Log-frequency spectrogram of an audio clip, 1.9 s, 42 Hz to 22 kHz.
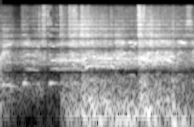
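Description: Grenade blast in the World War II shooter Call of Duty 2, a sudden low boom at about half a second that swells into a sustained rumbling roar of debris and battle noise, loud and close.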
